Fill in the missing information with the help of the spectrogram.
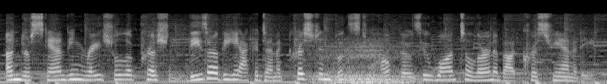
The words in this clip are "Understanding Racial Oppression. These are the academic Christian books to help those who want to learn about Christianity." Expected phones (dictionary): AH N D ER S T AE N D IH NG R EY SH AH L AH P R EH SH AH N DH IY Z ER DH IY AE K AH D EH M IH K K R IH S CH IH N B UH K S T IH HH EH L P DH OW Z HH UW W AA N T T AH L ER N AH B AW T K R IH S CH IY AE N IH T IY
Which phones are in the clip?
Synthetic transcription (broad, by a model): AH N D ER S T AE N D IH NG R EY SH L AH P R EH SH AH N DH IY Z ER DH IY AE K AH D EH M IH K K R IH S CH IH N B UH K S T IH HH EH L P DH OW Z HH UW W AA N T T AH L ER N AH B AW T K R IH S CH IY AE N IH T IY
